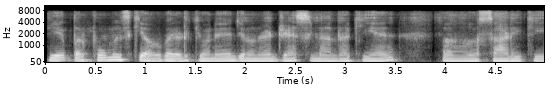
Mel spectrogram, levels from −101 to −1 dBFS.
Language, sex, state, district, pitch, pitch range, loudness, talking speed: Hindi, male, Haryana, Jhajjar, 115 Hz, 110-130 Hz, -17 LUFS, 170 wpm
